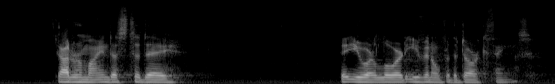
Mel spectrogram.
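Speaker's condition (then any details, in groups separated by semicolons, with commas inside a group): No condition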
